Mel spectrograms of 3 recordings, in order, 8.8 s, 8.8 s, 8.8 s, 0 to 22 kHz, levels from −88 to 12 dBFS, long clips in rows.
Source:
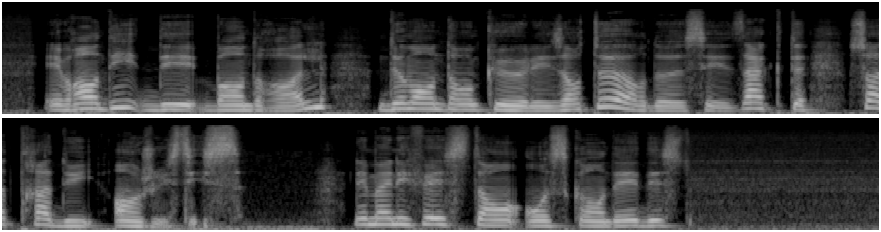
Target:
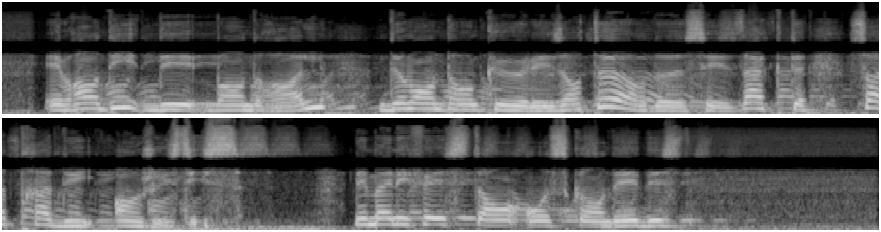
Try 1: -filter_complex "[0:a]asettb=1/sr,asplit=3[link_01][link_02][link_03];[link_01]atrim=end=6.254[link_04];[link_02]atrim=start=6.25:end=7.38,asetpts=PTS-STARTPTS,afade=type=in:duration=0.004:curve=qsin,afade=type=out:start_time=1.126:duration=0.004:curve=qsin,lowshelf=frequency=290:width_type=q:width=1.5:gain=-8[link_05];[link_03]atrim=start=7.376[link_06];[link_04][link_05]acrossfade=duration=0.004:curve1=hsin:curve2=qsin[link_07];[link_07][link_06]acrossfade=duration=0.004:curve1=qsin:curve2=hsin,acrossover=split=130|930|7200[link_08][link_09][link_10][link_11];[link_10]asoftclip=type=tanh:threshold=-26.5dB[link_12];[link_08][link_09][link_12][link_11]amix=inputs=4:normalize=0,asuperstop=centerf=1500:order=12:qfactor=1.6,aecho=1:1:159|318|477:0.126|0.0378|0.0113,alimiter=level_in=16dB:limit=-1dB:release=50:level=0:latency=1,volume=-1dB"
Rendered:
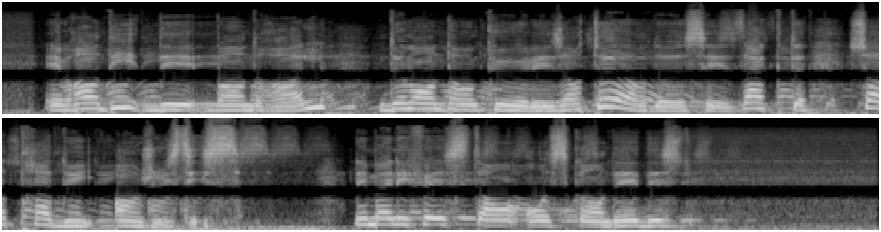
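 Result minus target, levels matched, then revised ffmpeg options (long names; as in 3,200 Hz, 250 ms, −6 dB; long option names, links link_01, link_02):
2,000 Hz band −4.5 dB
-filter_complex "[0:a]asettb=1/sr,asplit=3[link_01][link_02][link_03];[link_01]atrim=end=6.254[link_04];[link_02]atrim=start=6.25:end=7.38,asetpts=PTS-STARTPTS,afade=type=in:duration=0.004:curve=qsin,afade=type=out:start_time=1.126:duration=0.004:curve=qsin,lowshelf=frequency=290:width_type=q:width=1.5:gain=-8[link_05];[link_03]atrim=start=7.376[link_06];[link_04][link_05]acrossfade=duration=0.004:curve1=hsin:curve2=qsin[link_07];[link_07][link_06]acrossfade=duration=0.004:curve1=qsin:curve2=hsin,acrossover=split=130|930|7200[link_08][link_09][link_10][link_11];[link_10]asoftclip=type=tanh:threshold=-26.5dB[link_12];[link_08][link_09][link_12][link_11]amix=inputs=4:normalize=0,asuperstop=centerf=4200:order=12:qfactor=1.6,aecho=1:1:159|318|477:0.126|0.0378|0.0113,alimiter=level_in=16dB:limit=-1dB:release=50:level=0:latency=1,volume=-1dB"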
